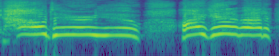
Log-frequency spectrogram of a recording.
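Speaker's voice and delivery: hammed-up fury of a kid who's ignored; imitating a furious girl. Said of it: "Gwen exploded".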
